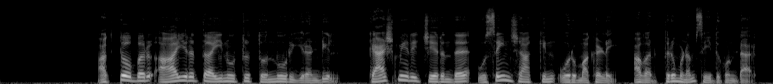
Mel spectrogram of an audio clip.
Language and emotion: Tamil, neutral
